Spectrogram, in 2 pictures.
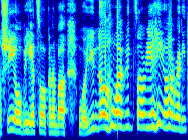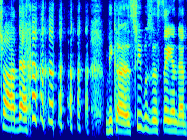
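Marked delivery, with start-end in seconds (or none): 1.6-4.4 higher voice breaking into mock laughter; imitating laughter. Lily taunting Victoria, laughing as she talks. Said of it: "hysterical, laughing nonstop in between saying all this stuff". 4.4-5.8 high, imitated hysterical cackle; hysterical laughing. Lily cracking up at Victoria, hysterical laughter. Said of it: "Lily is cracking up".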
